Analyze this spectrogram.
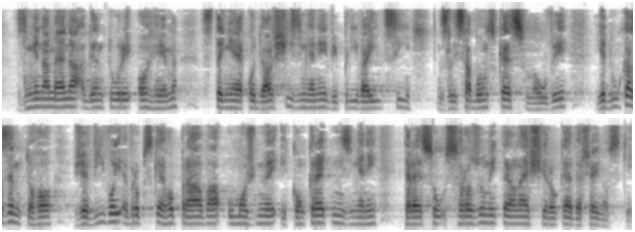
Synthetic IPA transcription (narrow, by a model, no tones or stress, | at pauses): zmɲɛnamɛːnaʔaɡɛnt̪uɾɪʔo̞ɦɪmst̪ɛjɲɛjako̞dalʃiːzmɲɛnɪvɪpliːvajiːt͡siːzlɪsabo̞nskɛːsmlo̞wvɪjɛduːkazɛmt̪o̞ɦo̞ʒɛviːvo̞jʔɛvɾo̞pskɛːɦo̞pɾaːvaʔumo̞ʒɲujɛʔɪko̞ŋkɾɛːt̪ɲiːzmɲɛnɪk̚t̪ɛɾɛːso̞wsɾo̞zumɪt̪ɛlnɛːʃɪɾo̞kɛːvɛr̝ɛjno̞scɪ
